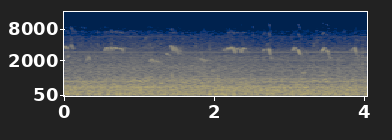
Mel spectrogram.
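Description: Small birds chirping in many short, quick calls over a steady low background rumble with a faint hum.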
